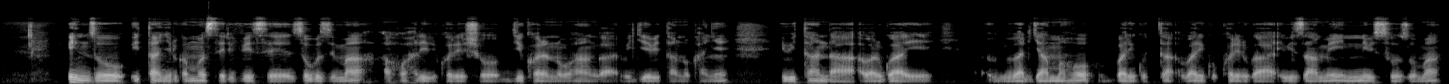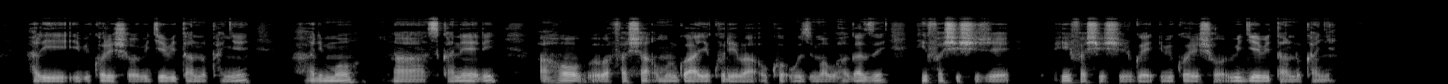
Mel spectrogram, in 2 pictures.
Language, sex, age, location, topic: Kinyarwanda, male, 18-24, Huye, health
